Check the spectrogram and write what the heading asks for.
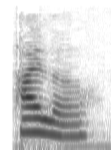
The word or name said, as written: hylo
